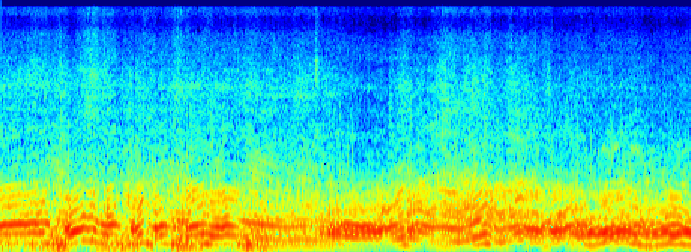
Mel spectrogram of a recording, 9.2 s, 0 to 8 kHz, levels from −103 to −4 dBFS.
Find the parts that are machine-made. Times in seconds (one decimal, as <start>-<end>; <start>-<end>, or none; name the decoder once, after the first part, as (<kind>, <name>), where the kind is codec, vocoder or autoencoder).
none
